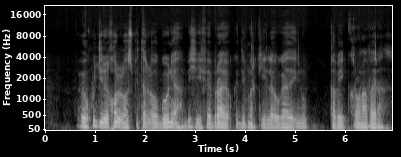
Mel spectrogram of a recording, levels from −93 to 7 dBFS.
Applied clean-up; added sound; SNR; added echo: none; none; none; none.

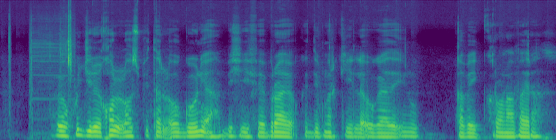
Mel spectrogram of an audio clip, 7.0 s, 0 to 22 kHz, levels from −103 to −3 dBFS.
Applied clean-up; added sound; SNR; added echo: none; Camera; 11 dB; none.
